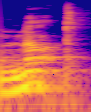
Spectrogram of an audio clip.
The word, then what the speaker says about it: Nut: And so God takes down the Egyptian goddess of the air, who's called Nut or Nut. It's spelled N-U-T.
